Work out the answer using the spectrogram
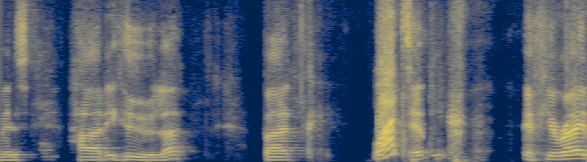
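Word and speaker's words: Harry Hole: like his name is Harry Hull oh I didn't know that I've always just thought it was Harry hle which is like yeah it's it's not pronounced that way in Norwegian it's I think it's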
